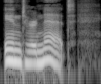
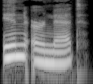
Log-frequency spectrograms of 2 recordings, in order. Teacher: The t sound gets softer or disappears. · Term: dropped sounds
